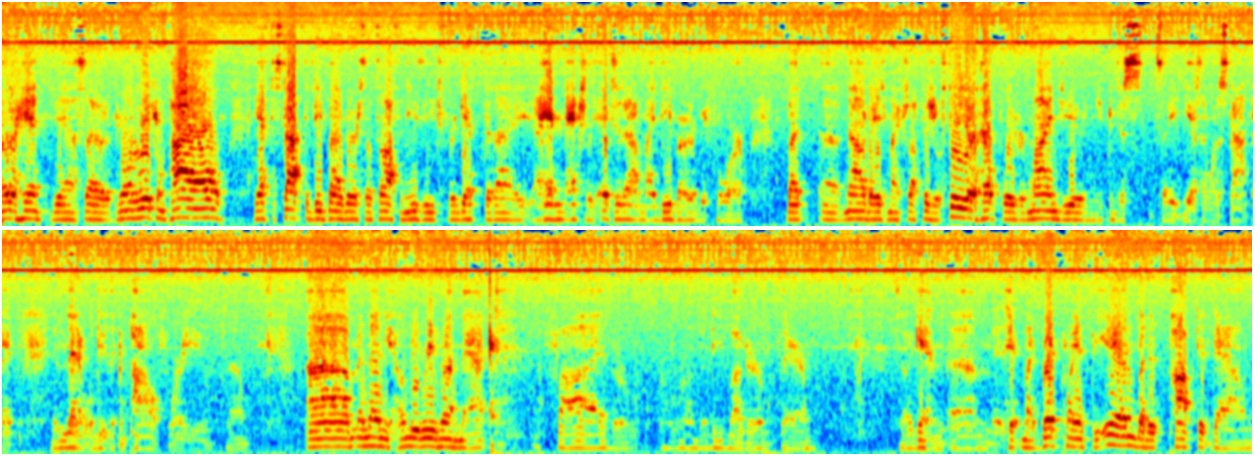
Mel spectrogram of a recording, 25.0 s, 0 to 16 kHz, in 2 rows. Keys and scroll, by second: 17.5 F5.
